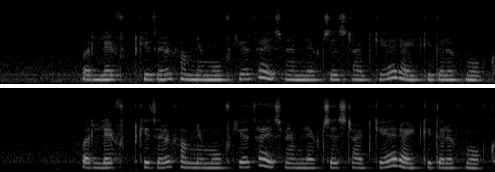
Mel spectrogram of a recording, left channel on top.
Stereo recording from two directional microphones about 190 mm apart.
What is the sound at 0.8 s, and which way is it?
Speech, 45° right (ahead or behind).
